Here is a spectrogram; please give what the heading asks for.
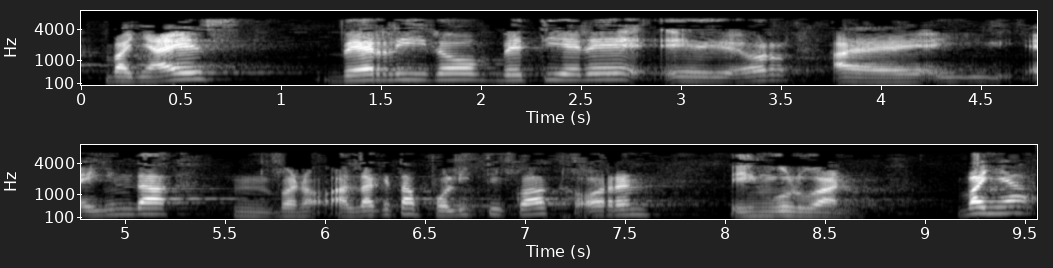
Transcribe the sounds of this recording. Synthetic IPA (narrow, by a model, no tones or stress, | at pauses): bajɲae̞z | βe̞riɾo̞βe̞t̪ie̞ɾe̞oɾ | eɣind̪abweno̞̰a̰ld̪ake̞t̪apo̞lit̪iko̞ako̰re̞n | iŋɡuɾuan | bajɲa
